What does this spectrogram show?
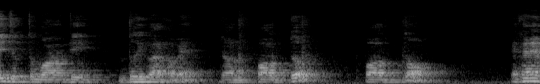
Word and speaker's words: পদ্ম: বর্ণটি থাকবে সে যুক্ত বর্ণটি দুইবার হবে যেমন পদ্ম পদ্ম এখানে ম ফলা যেহেতু এটিও নাসিক্য বর্ণ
